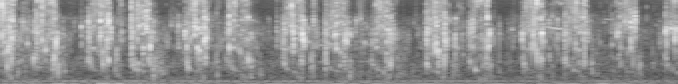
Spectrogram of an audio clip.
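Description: Livestock guardian dog lapping water from a rubber tub: an even run of wet, splashy laps, about three a second.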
